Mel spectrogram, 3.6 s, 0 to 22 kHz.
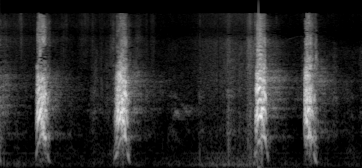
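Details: Shiba Inu screaming at a snake: four short, harsh, piercing yelps in two pairs, the first pair about 0.8 s apart, then a pause before two more in quick succession; little else heard.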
